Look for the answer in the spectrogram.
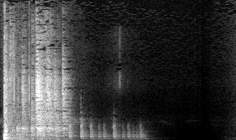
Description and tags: Shed Door Close
A shed door being closed firmly.
wood, open, close, handle, shed, wooden, lock, gate, door, creak, closing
